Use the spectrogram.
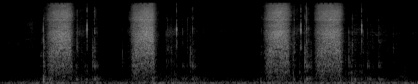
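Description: Nothing technical seems to be going wrong in this short bit of everyday sound; there's no fault to point to anywhere in it.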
